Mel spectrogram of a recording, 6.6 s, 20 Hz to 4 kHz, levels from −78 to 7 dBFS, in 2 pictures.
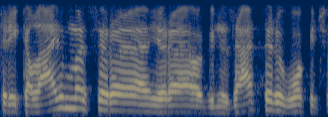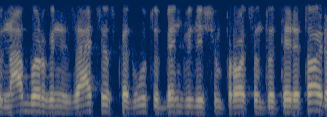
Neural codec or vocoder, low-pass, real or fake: none; 3.6 kHz; real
